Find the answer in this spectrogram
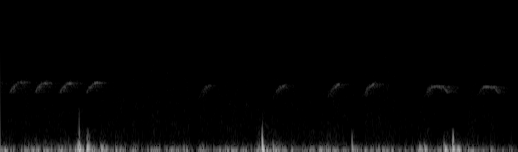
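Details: Sooty-headed bulbul, a cage bird that became tame and noisy after four months, repeating brief arched whistled notes, four quick ones at the start, then spaced singles, among sharp low knocks.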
